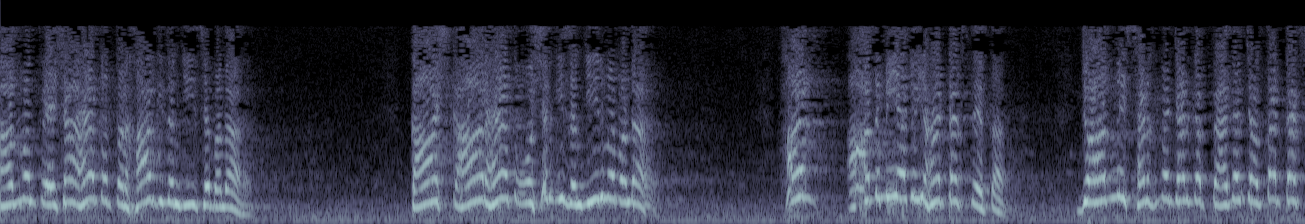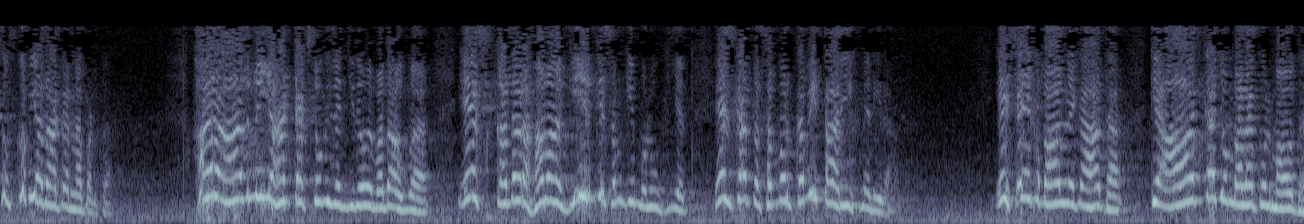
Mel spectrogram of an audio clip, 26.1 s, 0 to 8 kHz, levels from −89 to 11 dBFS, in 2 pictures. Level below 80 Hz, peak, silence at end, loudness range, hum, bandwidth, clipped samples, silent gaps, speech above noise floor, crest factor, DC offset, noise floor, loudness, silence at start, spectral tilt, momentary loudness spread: -44 dBFS; -8 dBFS; 0 s; 3 LU; none; 5.8 kHz; under 0.1%; none; 23 dB; 14 dB; under 0.1%; -44 dBFS; -22 LUFS; 0 s; -11.5 dB/octave; 8 LU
